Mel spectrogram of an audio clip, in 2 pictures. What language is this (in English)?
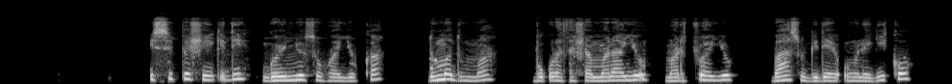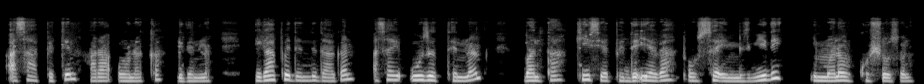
Wolaytta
